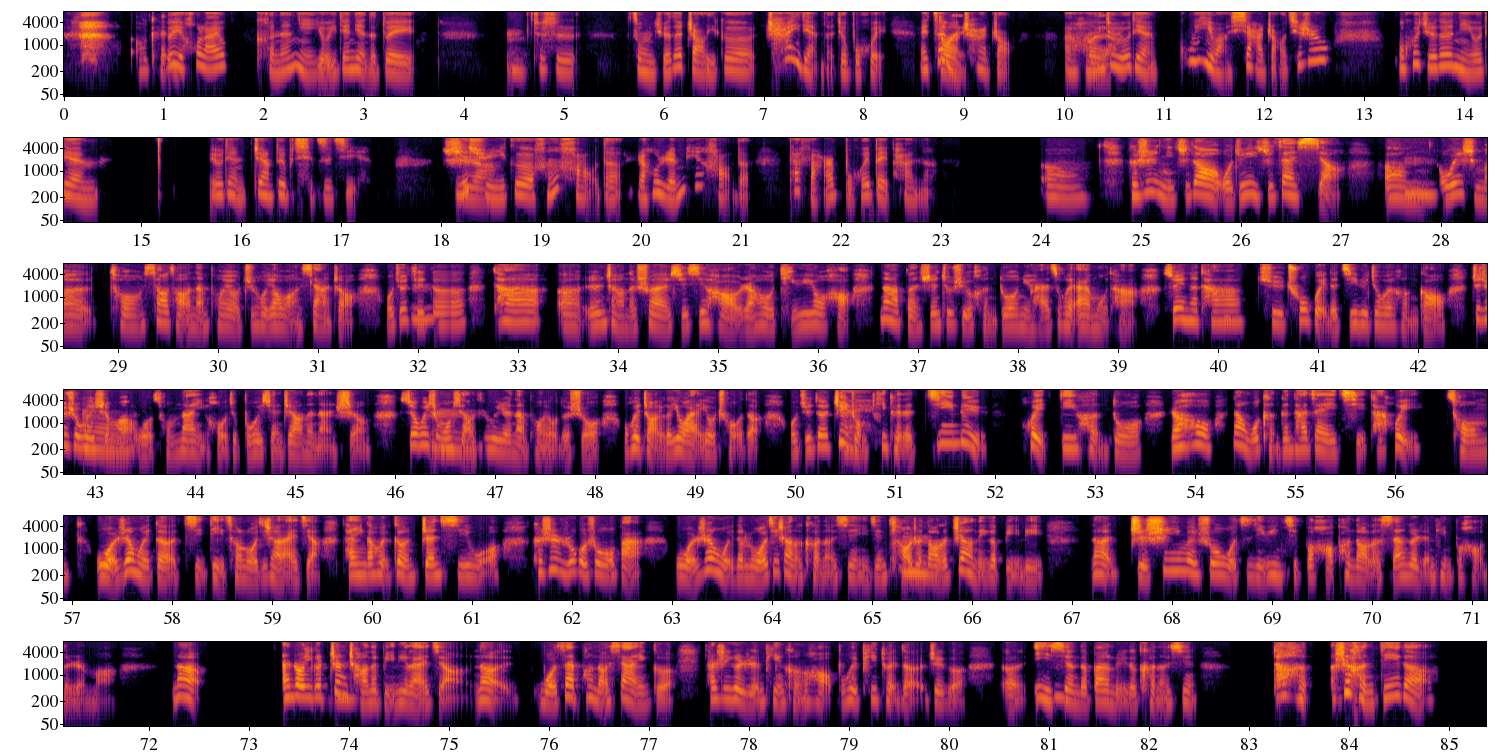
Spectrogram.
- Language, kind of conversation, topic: Chinese, advice, 过去恋情失败后，我为什么会害怕开始一段新关系？
- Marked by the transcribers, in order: chuckle; joyful: "Ok"; throat clearing; stressed: "差"; stressed: "故意"; tsk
